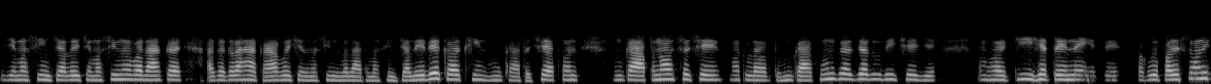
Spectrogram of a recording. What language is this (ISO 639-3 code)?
mai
